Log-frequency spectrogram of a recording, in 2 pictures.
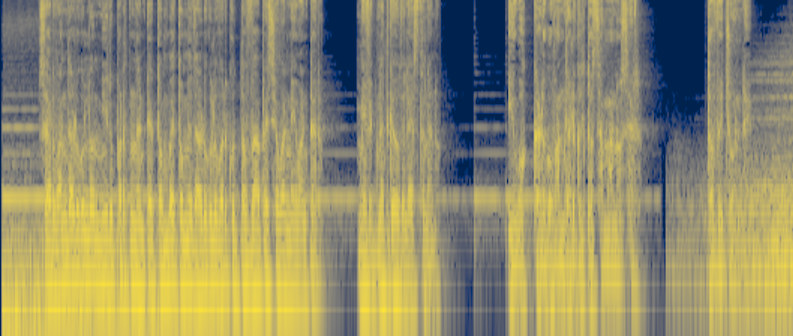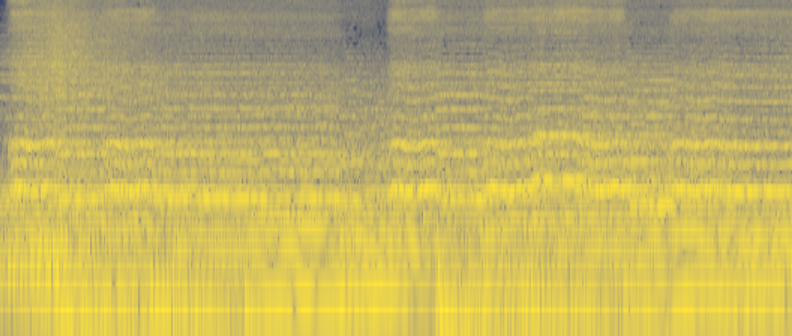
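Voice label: Dialogue, Telugu; jr Ntr; Okka Adugu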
